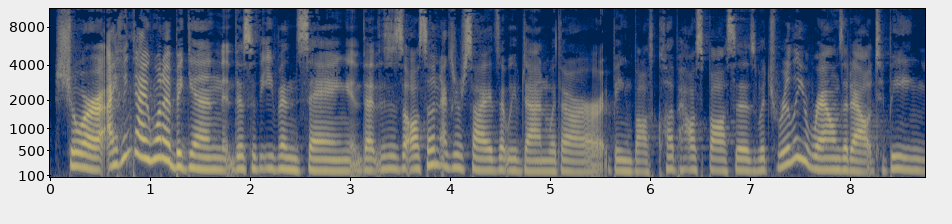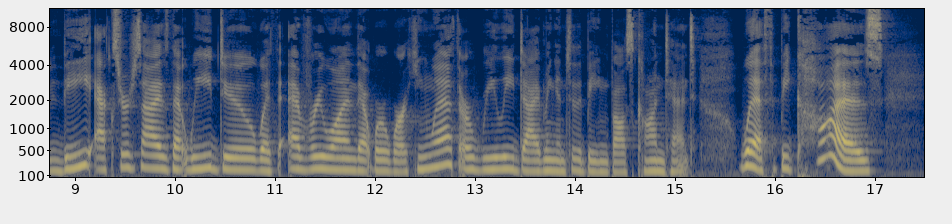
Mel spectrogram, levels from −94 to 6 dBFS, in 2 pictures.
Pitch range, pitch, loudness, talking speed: 170-200 Hz, 185 Hz, -24 LUFS, 185 wpm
